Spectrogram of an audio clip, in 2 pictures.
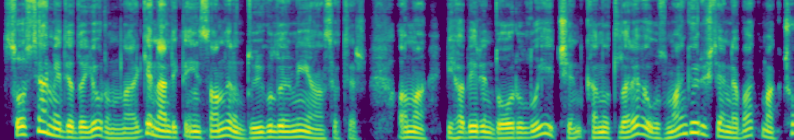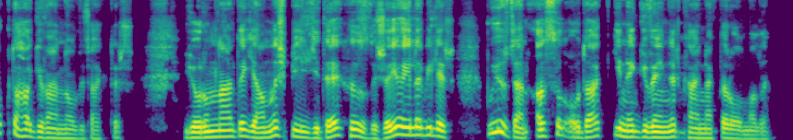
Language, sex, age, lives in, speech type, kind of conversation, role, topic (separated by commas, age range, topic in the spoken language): Turkish, male, 35-39, Austria, read, expert-assistant, expert, Gıdalarla ilgili çıkan haberlerin güvenilir olup olmadığını nasıl anlarız?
